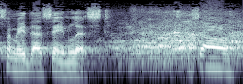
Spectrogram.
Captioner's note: audience laughs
